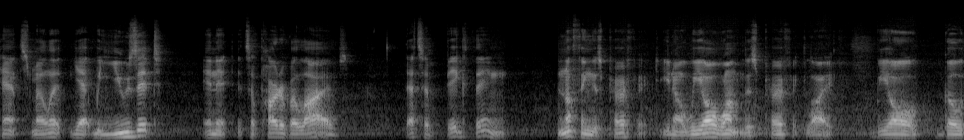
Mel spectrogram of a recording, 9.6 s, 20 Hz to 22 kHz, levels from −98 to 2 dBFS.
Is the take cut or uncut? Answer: cut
